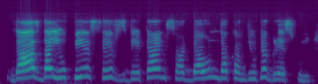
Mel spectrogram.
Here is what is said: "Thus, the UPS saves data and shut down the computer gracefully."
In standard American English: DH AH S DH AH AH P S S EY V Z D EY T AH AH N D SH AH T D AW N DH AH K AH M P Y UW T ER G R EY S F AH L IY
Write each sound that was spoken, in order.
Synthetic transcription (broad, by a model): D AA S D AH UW P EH S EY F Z D EY T AH AH N D S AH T D AW N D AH K AH M P Y UW T ER G R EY S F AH L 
